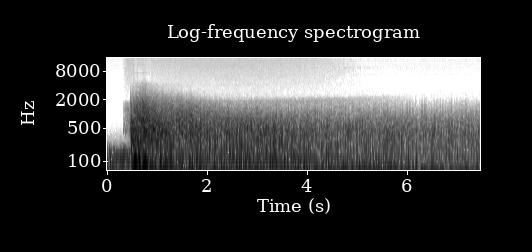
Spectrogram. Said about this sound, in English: The sound of the largest explosion on record could be heard over 1,600 miles away. The force of the blast took over 5,000 feet off the mountain's peak, sending a column of debris almost 30 miles into the atmosphere.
